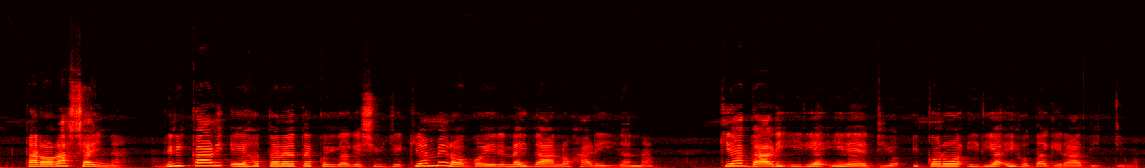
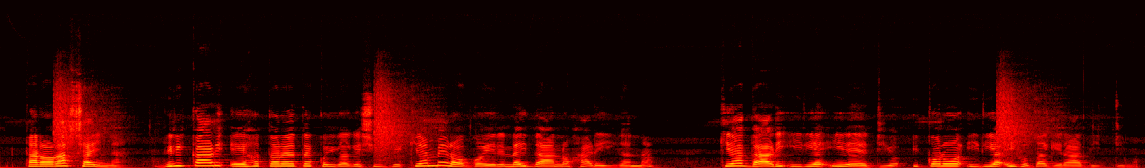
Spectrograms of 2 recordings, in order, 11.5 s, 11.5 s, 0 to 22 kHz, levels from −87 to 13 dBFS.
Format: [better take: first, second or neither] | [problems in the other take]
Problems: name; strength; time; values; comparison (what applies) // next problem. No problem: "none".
first | background sound (Shatter); 18 dB below the speech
